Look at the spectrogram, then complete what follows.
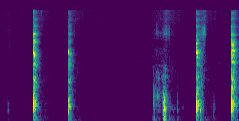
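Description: A stirring utensil knocking against a bowl while mixing thick slime: two separate knocks in the first second and a half, then four or five more in quicker succession from about three seconds in.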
